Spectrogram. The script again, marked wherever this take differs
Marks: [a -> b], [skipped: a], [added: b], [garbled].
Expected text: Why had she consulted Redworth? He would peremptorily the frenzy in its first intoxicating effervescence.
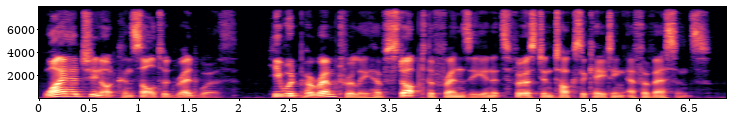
Why had she [added: not] consulted Redworth? He would peremptorily [added: have stopped] the frenzy in its first intoxicating effervescence.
